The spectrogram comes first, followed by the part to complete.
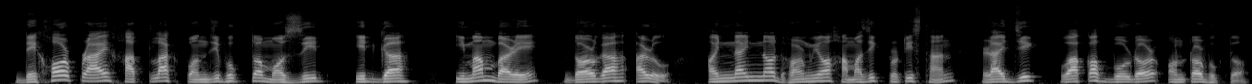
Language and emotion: Assamese, neutral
